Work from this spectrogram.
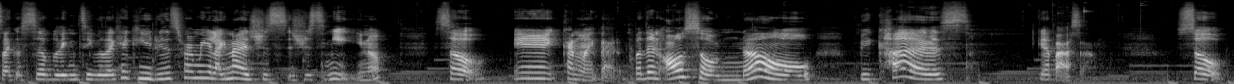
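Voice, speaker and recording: A woman's voice: on the high side, bright, forceful tone. A woman in her twenties hosting her own podcast, chatting casually and playfully with slang, asides and laughs. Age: 20s. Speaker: podcast host. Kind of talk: casual solo podcast chat.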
